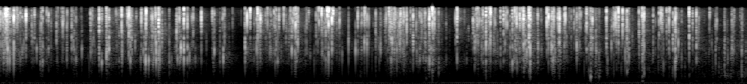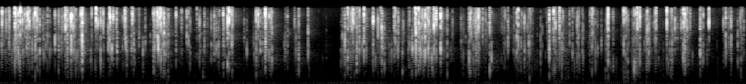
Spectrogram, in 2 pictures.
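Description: A small clear plastic bag filled with hair ties is pressed and crinkled by both hands with long nails. A dense stream of bright, crackly crinkles plays throughout, with one brief quiet gap partway through.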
